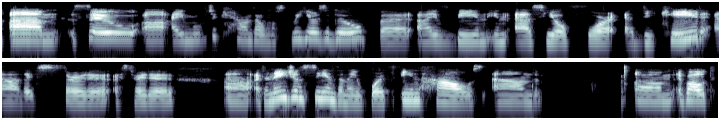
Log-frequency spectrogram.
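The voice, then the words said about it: Unique non-Canadian accent. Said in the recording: “her accent doesn't sound like Canadian. Yes, it's not, but it's a unique accent and a combination of different things.”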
